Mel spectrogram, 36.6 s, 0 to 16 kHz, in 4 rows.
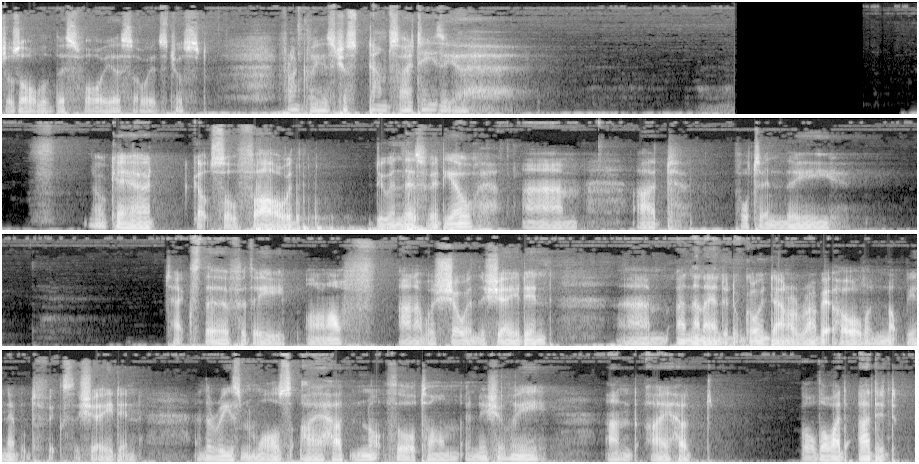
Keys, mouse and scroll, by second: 1.1-1.9 middle drag, 1.9-2.5 scroll up 5, 2.5-3.4 shift+middle drag, 3.4 click, 4.7 q, 14.4-15.2 shift+middle drag, 15.2-16.2 scroll up 1, 16.2-18.4 scroll up 1, 19.2 click, 19.6 click, 33.6 click, 36.2 Tab.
